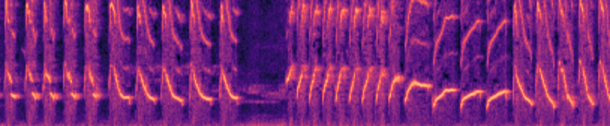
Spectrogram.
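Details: White-rumped shama song used as a lure for caged birds: rapid series of loud down-slurred whistled notes, nearly four per second, broken by one brief pause, then continuing with varied curved whistles.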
